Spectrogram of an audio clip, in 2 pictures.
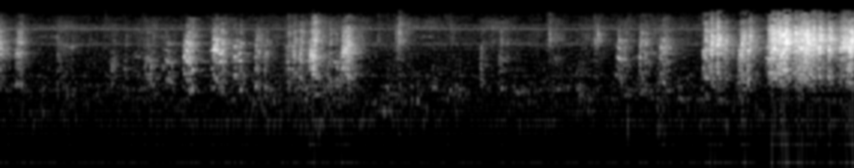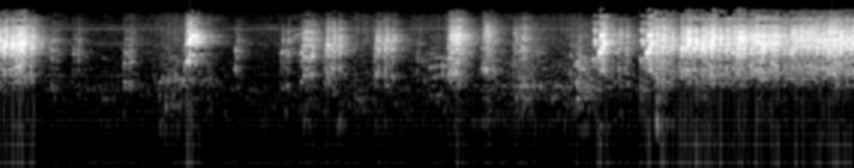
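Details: Backyard flock of Yellow-chevroned Parakeets feeding on fruits in Brazil: many overlapping raspy, high-pitched screeches, scattered at first, then louder dense bursts of chatter from six seconds on, ending in sustained shrill squawking.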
